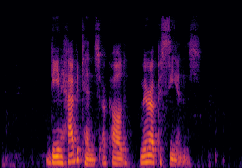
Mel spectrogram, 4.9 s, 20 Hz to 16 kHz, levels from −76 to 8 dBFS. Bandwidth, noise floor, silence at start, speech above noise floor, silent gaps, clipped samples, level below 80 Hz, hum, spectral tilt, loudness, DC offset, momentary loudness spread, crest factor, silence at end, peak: 11.5 kHz; -62 dBFS; 0.95 s; 41 dB; none; under 0.1%; -54 dBFS; none; -6 dB/octave; -21 LUFS; under 0.1%; 17 LU; 20 dB; 0.85 s; -2 dBFS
